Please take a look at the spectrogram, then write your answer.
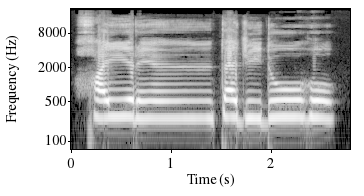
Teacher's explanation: یہاں حکم ہے اخفاء تو ہم یہ حکم کو غنہ کے ساتھ ادا کریں گے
